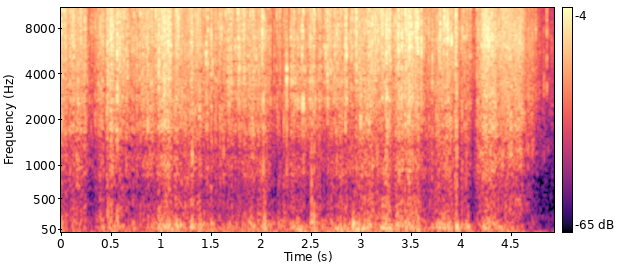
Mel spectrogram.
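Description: A large, thin, white crinkly tissue paper sheet is held up in both hands and crumpled and shaken with the fingers in front of the mic. The crinkling is dense and continuous, with a bright, hissy rustle over a low rumble and a few sharper crackles. It holds steady throughout and fades out at the very end.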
